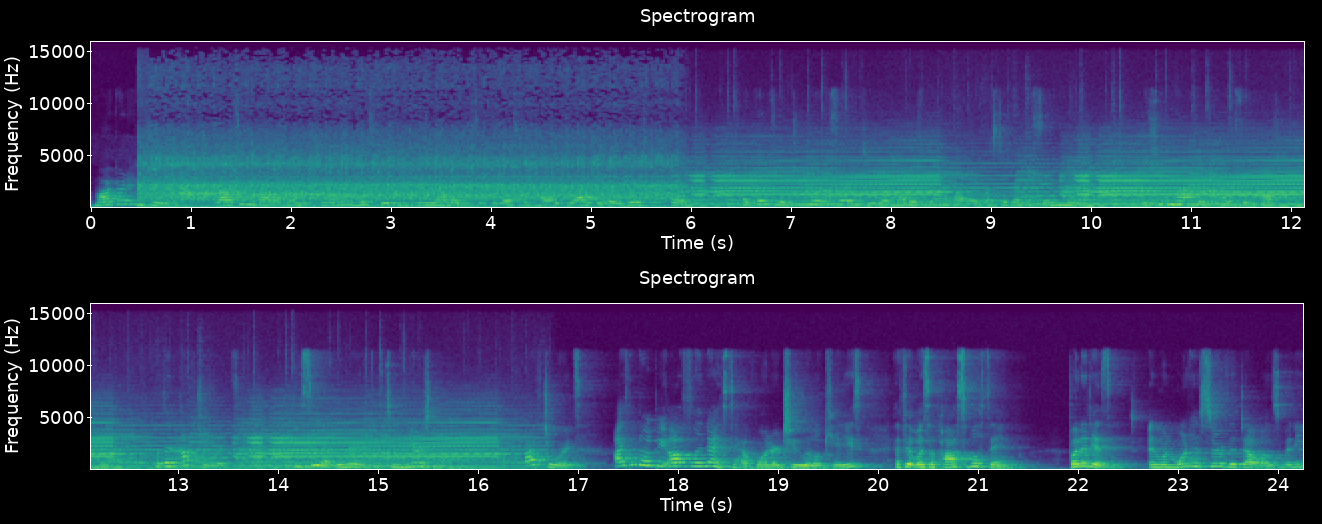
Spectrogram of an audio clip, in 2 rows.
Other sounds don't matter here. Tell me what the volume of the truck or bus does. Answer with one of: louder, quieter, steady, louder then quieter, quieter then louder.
steady.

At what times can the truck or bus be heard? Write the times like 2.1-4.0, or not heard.
0.0-16.8.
